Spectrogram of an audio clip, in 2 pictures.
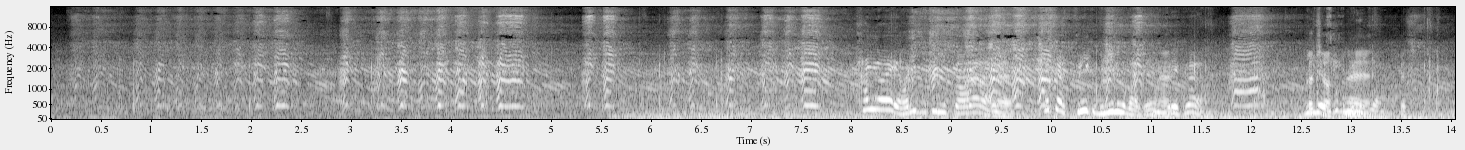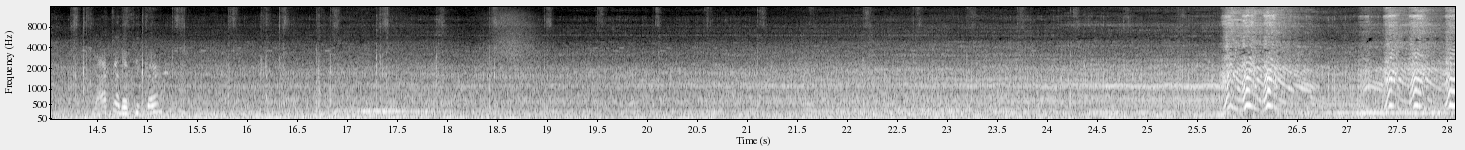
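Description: A small electric motor of a toy car whines as the car drives along pavement.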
